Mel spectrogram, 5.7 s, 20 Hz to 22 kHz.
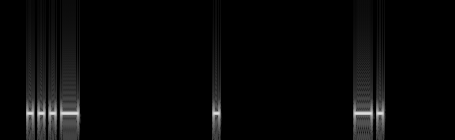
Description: Morse code, heard as a keyed tone, about 17 wpm, spaced as for 5 wpm, 700 Hz. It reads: VEN
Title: 8x Character Spacing - Top 200 Words - 17wpm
